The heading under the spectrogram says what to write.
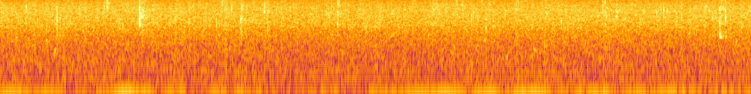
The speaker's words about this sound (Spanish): Al principio te resistes y la lluvia cae sobre tu cabeza, sobre tu ropa. Siéntela.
